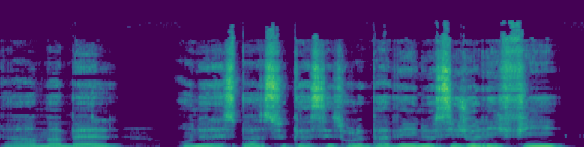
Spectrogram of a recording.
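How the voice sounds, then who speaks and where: A man's voice: medium pitch, expressive, fairly quick, warm tone, pitched above the performer's own voice, natural voice. A man doing a smug lecherous prince. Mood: smug, coaxing. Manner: smug, coaxing, teasing. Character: lecherous noble prince, mocking and pushy.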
